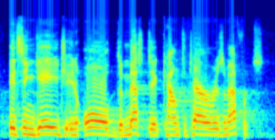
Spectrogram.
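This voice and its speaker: A man talks at a moderate pace, his pitch high. The background is quiet. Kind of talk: formal political speech. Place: hall.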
